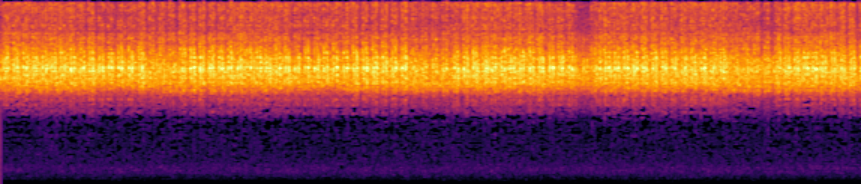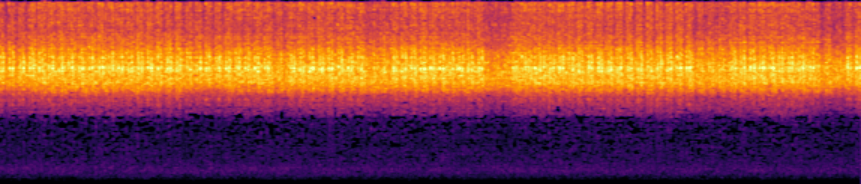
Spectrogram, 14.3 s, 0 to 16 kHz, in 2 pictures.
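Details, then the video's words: Stridulating crickets, chiefly males, keep up an unbroken, piercingly high trill with a faint rapid throb and slight swells in loudness over the whole stretch; nothing else audible. "Most relaxing cricket sound for 8 hours"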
